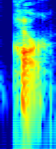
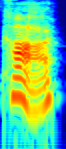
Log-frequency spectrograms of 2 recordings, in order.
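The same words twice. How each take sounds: First: It is said in a San Francisco accent. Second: It is said in a Boston accent. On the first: "somebody in San Francisco that says car" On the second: "the way a person from Boston says car"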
